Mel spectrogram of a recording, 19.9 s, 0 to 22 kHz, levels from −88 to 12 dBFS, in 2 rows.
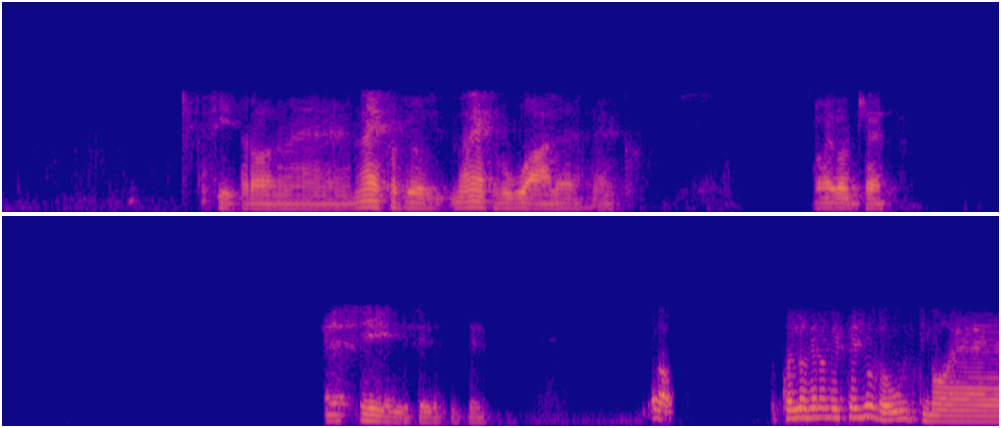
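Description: The whole clip runs through the G.729 codec at 8 kbit/s, so nothing above 4 kHz survives and the speech comes out rough and plainly synthetic. From the start to 13.96 s there's a time-stretched section: the pace drags to about 0.69 times normal with pitch unchanged, likely from software repeating short slices to pad the length.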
